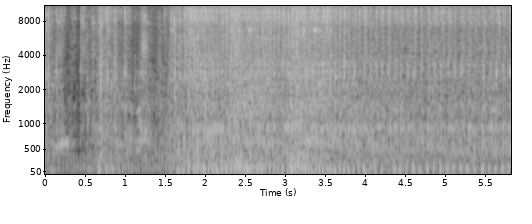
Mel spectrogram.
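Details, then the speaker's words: Motorcycle engine with badly slack cam chain that shifted timing and lost compression: fast, dry clattering tick like a typewriter or sewing machine over the idle; cam chain rattle, chain to be replaced. "bunyinya itu seperti ini nah bunyinya seperti itu seperti mesin ketik ya mesin jahit ya"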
